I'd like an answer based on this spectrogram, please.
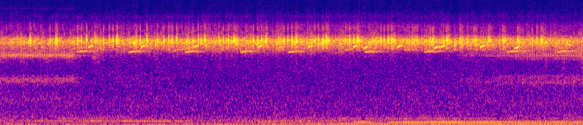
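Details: Tree frogs calling at night in a North Carolina backwoods swamp: a dense, shrill, unbroken high chorus, with a steady lower trill in the first second that returns near the end, over a faint low hum.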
